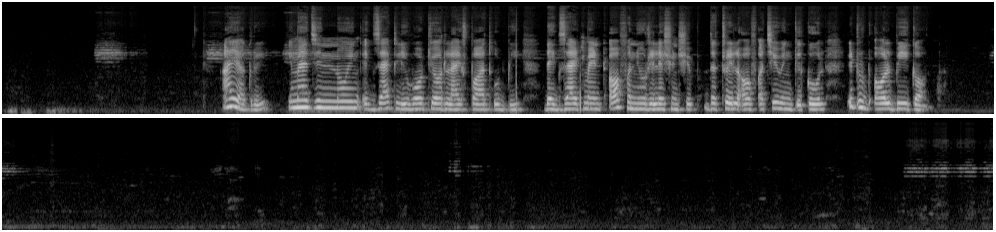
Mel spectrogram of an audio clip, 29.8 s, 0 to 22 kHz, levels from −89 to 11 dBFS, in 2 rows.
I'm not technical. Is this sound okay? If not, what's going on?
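No, there are two loud pops in this speech clip. The first hits at about 7.70 to 7.73 seconds, right after "your life path would", and the second, a bit stronger, lands at about 8.66 to 8.69 seconds, just before "of a new relationship". Each is a single sharp click-thump sitting on top of the talking, which keeps going underneath. The likely cause is a sudden electrical jolt, such as a plug being nudged, a switch or static, reaching the recording.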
